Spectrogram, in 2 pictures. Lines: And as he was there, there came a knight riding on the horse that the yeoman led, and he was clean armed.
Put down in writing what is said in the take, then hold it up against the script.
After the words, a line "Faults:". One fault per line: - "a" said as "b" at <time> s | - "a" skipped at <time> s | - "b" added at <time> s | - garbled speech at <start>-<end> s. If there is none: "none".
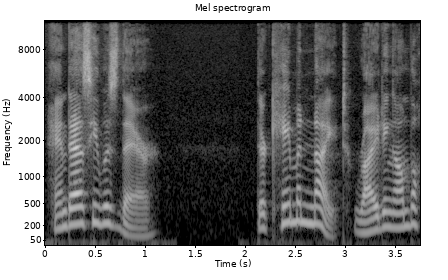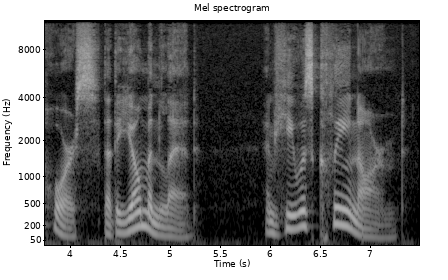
And as he was there, there came a knight riding on the horse that the yeoman led, and he was clean armed.
Faults:
none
